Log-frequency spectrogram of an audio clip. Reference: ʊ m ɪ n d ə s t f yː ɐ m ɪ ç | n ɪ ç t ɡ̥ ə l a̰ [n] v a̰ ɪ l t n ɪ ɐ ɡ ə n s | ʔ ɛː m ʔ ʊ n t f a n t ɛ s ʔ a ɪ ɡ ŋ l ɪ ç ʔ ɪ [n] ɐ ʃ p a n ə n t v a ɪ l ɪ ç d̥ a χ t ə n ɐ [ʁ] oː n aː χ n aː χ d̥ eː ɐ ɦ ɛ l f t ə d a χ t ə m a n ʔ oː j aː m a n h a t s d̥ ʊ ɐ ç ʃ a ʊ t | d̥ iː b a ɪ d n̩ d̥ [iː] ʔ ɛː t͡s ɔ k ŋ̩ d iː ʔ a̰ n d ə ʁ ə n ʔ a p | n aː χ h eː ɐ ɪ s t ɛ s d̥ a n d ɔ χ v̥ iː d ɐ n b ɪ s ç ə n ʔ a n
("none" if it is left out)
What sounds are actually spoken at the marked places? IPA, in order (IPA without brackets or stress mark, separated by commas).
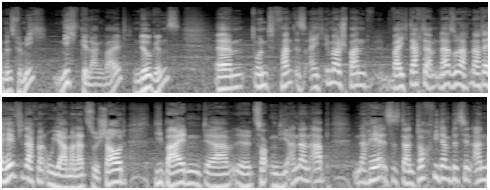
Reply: ŋ, m, z, aː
